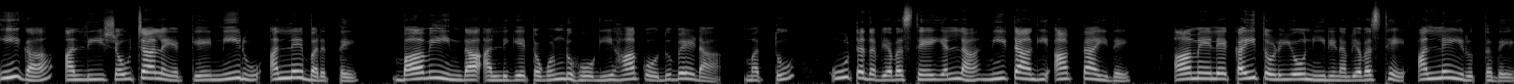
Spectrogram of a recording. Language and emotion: Kannada, neutral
